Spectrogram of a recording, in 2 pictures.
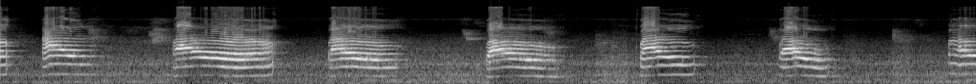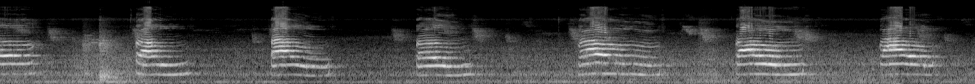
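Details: Domestic cat giving calling meows, a series of harmonic, slightly arching mews repeated roughly every one and a half seconds, twelve in all, indoors with a faint steady hum behind.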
